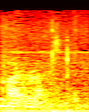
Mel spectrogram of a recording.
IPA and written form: ˈkwaɪʔ ˈraɪt (quite right)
